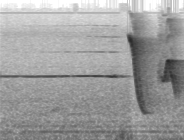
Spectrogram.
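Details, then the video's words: Male and female Eastern whipbird pair calling in a backyard treetop; a sharp whip-crack note sweeping steeply down, followed at once by the female's quick reply notes, after a long faint steady tone. "WHIP BIRDS"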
